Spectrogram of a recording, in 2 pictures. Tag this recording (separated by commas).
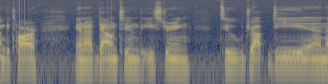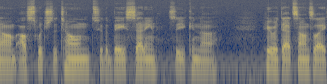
Speech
